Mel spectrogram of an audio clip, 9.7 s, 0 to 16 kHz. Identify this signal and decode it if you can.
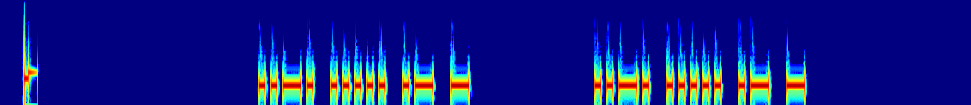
Morse code, heard as a keyed tone, about 20 wpm, 700 Hz. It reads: F5AT F5AT
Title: DXCC-100 Call Signs - 4 Characters - Repeated 2x - 20wpm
